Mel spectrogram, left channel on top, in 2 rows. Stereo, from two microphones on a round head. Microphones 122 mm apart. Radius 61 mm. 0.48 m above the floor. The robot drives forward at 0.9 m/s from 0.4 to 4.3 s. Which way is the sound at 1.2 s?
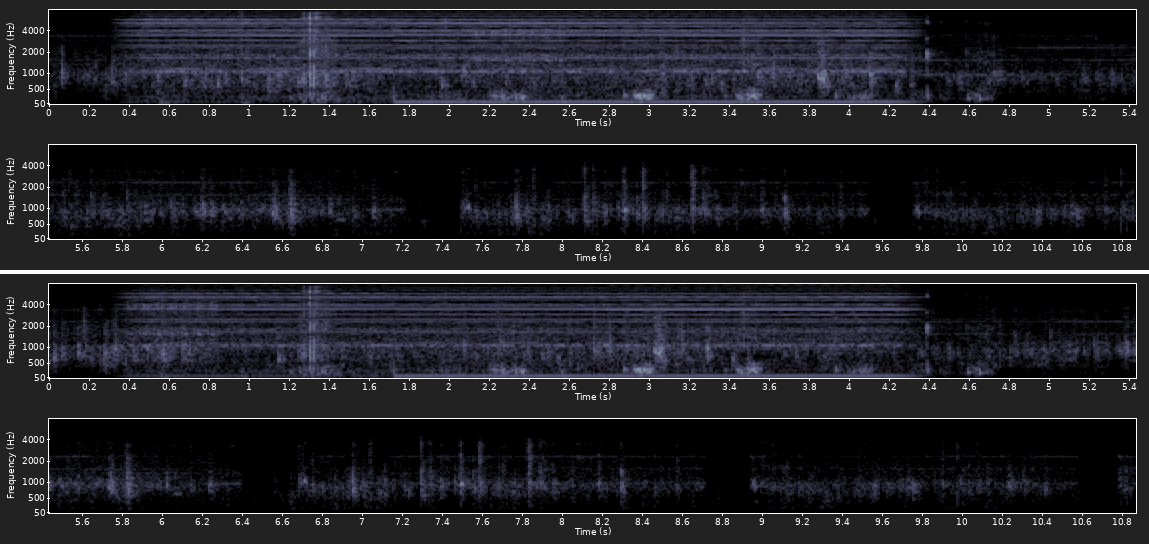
20° left (ahead or behind).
